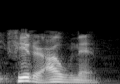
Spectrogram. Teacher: لو كسر الفاء كسر صح هيلاقي الراء جت معاه مرققة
